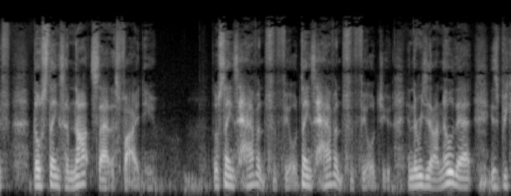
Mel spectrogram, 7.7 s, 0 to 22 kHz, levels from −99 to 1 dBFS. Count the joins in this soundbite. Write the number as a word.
one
